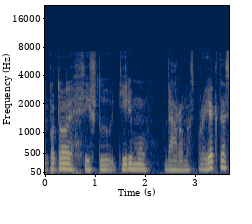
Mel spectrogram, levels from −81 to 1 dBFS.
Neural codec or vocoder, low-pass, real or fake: none; 7.2 kHz; real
